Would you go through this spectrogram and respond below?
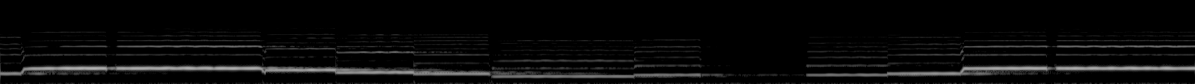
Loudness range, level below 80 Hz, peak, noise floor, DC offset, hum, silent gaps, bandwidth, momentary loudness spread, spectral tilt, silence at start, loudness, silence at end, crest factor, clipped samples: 17 LU; -70 dBFS; -20 dBFS; -66 dBFS; under 0.1%; none; none; 5.8 kHz; 17 LU; -3.5 dB/octave; 0 s; -29 LUFS; 0 s; 10 dB; under 0.1%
